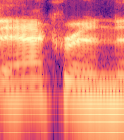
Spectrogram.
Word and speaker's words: Akron: Hopefully I didn't butcher, is it Akron? Akron? – It's Akron.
